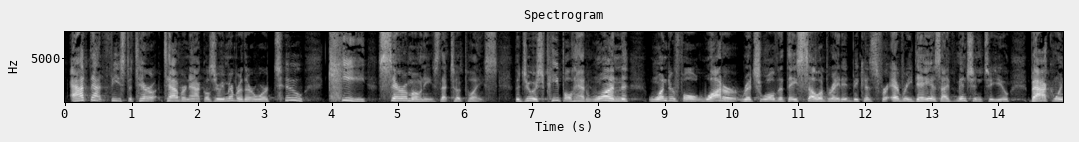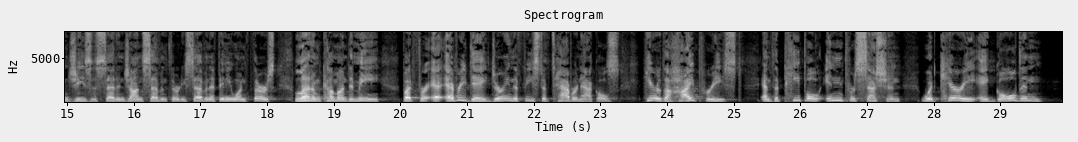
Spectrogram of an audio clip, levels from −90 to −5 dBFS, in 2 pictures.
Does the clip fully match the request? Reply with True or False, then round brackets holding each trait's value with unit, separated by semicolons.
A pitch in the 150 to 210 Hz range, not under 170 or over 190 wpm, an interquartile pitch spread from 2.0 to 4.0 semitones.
False (190 Hz; 150 wpm; 3.4 semitones)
